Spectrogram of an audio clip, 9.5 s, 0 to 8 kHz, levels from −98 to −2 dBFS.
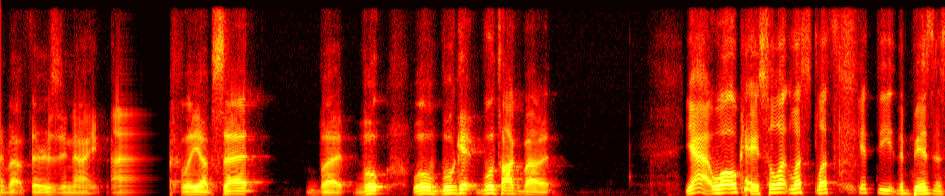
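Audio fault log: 1.21–1.70 s, long network dropout: about half a second of audio is likely lost in transit before "upset but we'll we'll". The receiver stretches the last sound into a decaying buzz, shown as smeared, fading bands under the 8 kHz call ceiling, ending in 0.16 s of flat waveform.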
